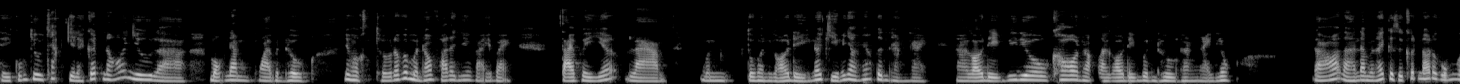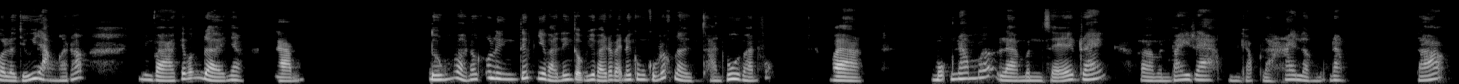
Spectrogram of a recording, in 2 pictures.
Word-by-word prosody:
thì 170 -2 -1
cũng 205 +4 -4
chưa 235 0 +3
chắc 270 - -5
gì 195 - +2
là 170 - -1
kết 255 0 +1
nối 260 +7 -2
như 230 -6 +4
là 160 -5 -2 0.2
1 180 -1 +1
năm 195 -2 +1
ngoài 175 -2 0
bình 175 -3 -6
thường." 170 -2 +2 0.4
Nhưng 230 -3 +4
mà 200 - +2
thực - - -18
sự 175 0 -1
đối 215 - +2
với 280 - +3
mình, 215 -6 +3
nó 200 - +1
hổng 220 - 0
phải 185 - +1
là - - +1
như 200 +1 -4
vậy 170 -2 -7
bạn. 160 +2 -4 0.5
Tại 165 0 +5
vì 170 -2 +1
á 225 +9 0
là 155 -4 0 0.4
mình 175 -3 -3 0.3
tụi 180 0 +1
mình 170 -2 -1
gọi 160 +2 +1
điện 160 -1 0
nói 220 - +4
chuyện 180 -5 +1
với 210 - 0
nhau, 220 -3 +3
nhắn 235 - -1
tin 220 -4 +2
hằng 170 -4 -6
ngày, 155 -2 -8 0.3
à, 165 -1 -4
gọi 165 +1 +4
điện 160 -2 +1
video 200 -2 +3
call 210 -2 +4
hoặc 175 -1 -4
là 160 - -1
gọi 160 +1 +1
điện 165 0 -2
bình 175 -2 -1
thường 170 -1 +2
hằng 165 0 -5
ngày 155 -1 -6
luôn. 190 -1 0 0.8
Đó, 195 +7 +2
là 190 - +2
thành 175 - 0
ra 195 - +3
mình 185 -1 -1
thấy 230 - +3
cái 250 - +1
sự 195 - +1
kết 275 0 -2
nối 260 - +3
nó 270 - +2
cũng 230 0 -1
gọi 200 -3 +2
là 175 - +1
dữ 190 +3 +1
dằn 215 -9 +2
rồi 180 - -3
đó. 280 +8 -3 0.5
Nhưng 225 -3 -2
và 175 -2 +4
cái 255 - +3
vấn 290 +2 -2
đề 180 -8 +5
nha 205 -1 -1 0.3
là 165 -1 +3 1.4
đúng 220 +2 +4
rồi, 270 -7 +2
nó 230 +4 +1
cứ 300 - +2
liên 245 -4 +4
tiếp 290 +3 +2
như 260 -2 +4
vậy, 180 -3 +1
liên 220 +4 +2
tục 255 - +3
như 215 +3 +3
vậy 175 -1 +4
đó 205 - +1
bạn, 200 - 0
nó 220 - +4
cung 225 -1 0
cũng 200 -2 -2
rất 295 0 -2
là 205 -7 +2
thà 175 - -5
vui 245 +1 +6
và 195 - -1
hạnh 170 - -3
phúc. - - -15 0.6
Và, 185 -4 +6 0.7
1 210 +2 -1
năm 270 +3 +2
á 320 - 0
là 180 -3 +1
mình 175 0 -2
sẽ 170 +7 +1
ráng, 240 +6 +1 0.3
à, 180 -2 -2
mình 165 -1 -4
bay 205 +5 0
ra, 205 -2 -1
mình 175 -2 -7
gặp 170 +1 -8
là 165 - -6
2 220 +8 -2
lần 175 -5 -3
1 175 - -14
năm, 200 -1 -3 0.7
đó. 210 +7 +1
195 Hz, 265 wpm, -23 LUFS, 170-225 Hz, 1.4 s, vui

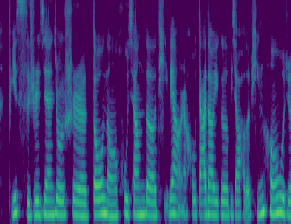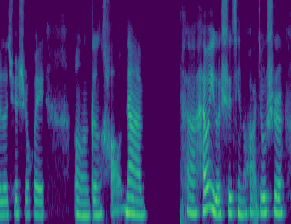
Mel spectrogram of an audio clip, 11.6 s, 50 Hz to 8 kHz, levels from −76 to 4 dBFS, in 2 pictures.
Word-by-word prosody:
彼 195 +2 -1
此 210 -5 -2
之 180 +1 0
间 185 -1 +1
就 185 -2 +1
是 175 -3 0
都 195 +1 +3
能 170 -4 +2
互 195 +3 -4
相 185 0 0
地 180 -2 +1
体 175 +1 -8
谅， 200 -1 0
然 - - -8
后 190 - -7
达 180 -1 -1
到 185 0 +1
一 180 - -1
个 175 0 -2
比 180 - -8
较 180 -1 -3
好 175 - -9
的 - - -3
平 195 +2 0
衡， 205 -2 +1
我 210 -2 +4
觉 180 -2 -3
得 180 +1 -1
确 195 +1 -4
实 190 -1 -3
会， 185 -2 -2 0.6
嗯， 170 -3 0
更 185 0 -1
好。 195 - -6
那 200 -4 +5 0.8
哈 210 -4 0
还 205 - +3
有 260 +3 +7
一 275 - +5
个 190 -4 +5
事 205 +2 +1
情 205 -1 -1
的 180 - -4
话 205 +1 -4
就 205 -1 +2
是， 210 -1 +2
190 Hz, 235 characters per minute, -23 LUFS, 180-200 Hz, 0.8 s, 有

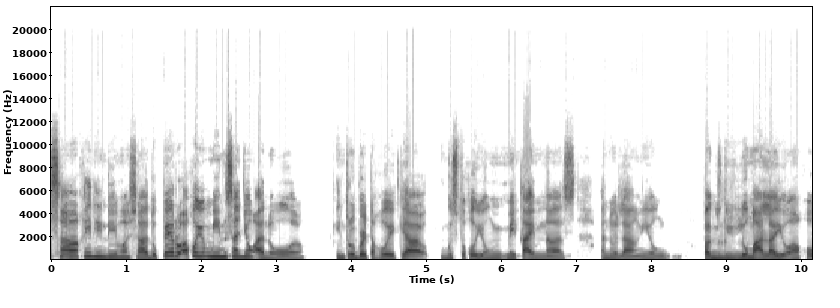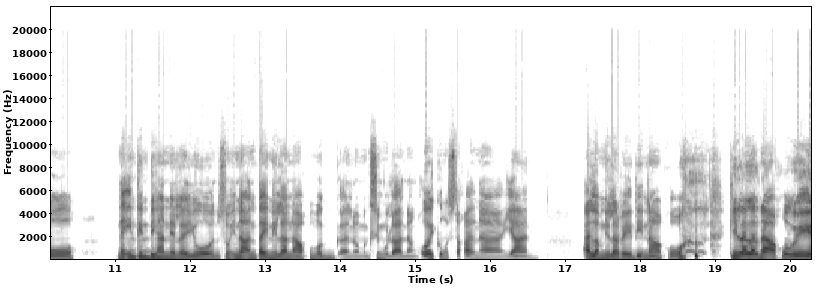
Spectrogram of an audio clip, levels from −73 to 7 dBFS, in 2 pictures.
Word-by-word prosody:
Sa 285 -2 +5
akin 310 0 0
hindi 265 -3 0
masyado, 235 -3 0
pero 320 +4 +5
ako 280 +6 +4
yung 315 -1 +1
minsan 300 -1 +4
yung 280 0 0
ano, 210 0 0 0.6
introvert 235 -1 +1
ako, 230 +4 -1
eh, 230 -2 +2
kaya 205 -2 +4 0.2
gusto 215 +2 -3
ko 215 0 -1
yung 210 +1 -5
may 220 +1 -1
time 195 +1 +2
na 195 0 -1
s 185 - -2 0.4
ano 200 0 -6
lang 170 -2 -1
yung 190 -1 -8 0.5
'pag 220 -2 +3 0.3
lumalayo 215 -1 +3
ako 210 -2 -2 0.6
naiintindihan 245 -3 +1
nila 200 -3 -1
yun. 185 -2 -2
So, 220 - -5
inaantay 220 -2 +1
nila 205 -1 -1
na 185 -2 -1
ako - - -40
mag 185 -2 -6 0.2
ano, 180 -1 -9
magsimula 170 -2 -3
ng, 165 +1 -13
"Uy, 250 +2 0
kumusta 230 -2 -6
ka 215 0 -2
na," 205 -2 -6
'yan 180 -1 -3 0.7
alam 205 0 +3
nila 210 +1 0
ready 185 +1 -2
na 190 -1 -2
ako. 195 +4 -4 0.6
Kilala 280 -1 +5
na 250 -3 +6
ako, 250 0 -1
eh, 205 +2 +7
215 Hz, 155 wpm, -19 LUFS, 195-240 Hz, 0.7 s, eh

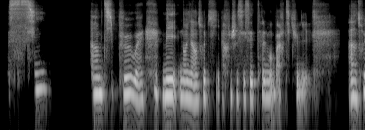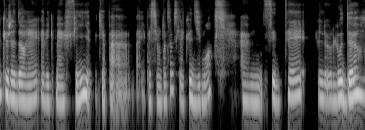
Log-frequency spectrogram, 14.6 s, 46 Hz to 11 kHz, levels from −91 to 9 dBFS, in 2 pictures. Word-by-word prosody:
si, 260 +1 0 0.9
un 215 +1 +5
petit 215 +2 +4
peu, 215 -1 +2
ouais. 170 -5 +1 0.4
Mais, 195 0 +7
non, 185 -1 +1
il 180 - +3
y - - +3
a 160 - +1
un 160 - -1
truc 180 +3 -2
qui 180 +2 -8
oh - - -9
je 195 -1 +3
sais, 180 -1 -4
c'est 170 0 0
tellement 180 +1 -2
particulier. 220 - -5 0.8
Un 180 0 +4
truc 210 +5 0
que 205 - +5
j'adorais 165 0 +1
avec 160 -2 -5
ma 150 -3 -1
fille 180 +6 +2
qui - - -5
a - - -4
pas, - - -4 0.2
bah, - - -12
il - - -18
y - - -13
a - - -23
pas 160 - -7
si 155 - -4
longtemps 155 +1 -5
que - - -14
ça 250 - -3
parce 250 - -6
qu'elle 165 - -7
a 150 - -9
que 185 - 0
10 150 -2 -2
mois, 160 +10 -4 0.6
hem, 155 -2 -4
c'était 185 +4 -2 0.3
l'o 165 -2 -1
l'odeur, 180 +4 +6
180 Hz, 195 wpm, -24 LUFS, 160-195 Hz, 0.9 s, Mais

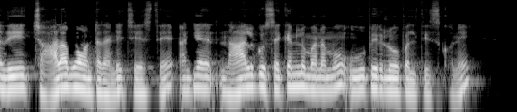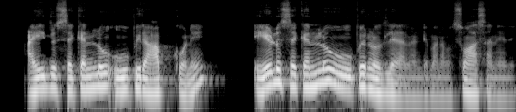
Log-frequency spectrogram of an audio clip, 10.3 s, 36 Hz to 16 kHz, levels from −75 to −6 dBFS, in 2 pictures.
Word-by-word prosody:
అది 125 +1 +4 0.2
చాలా 110 +9 +4
బావుంటదండి 110 -5 +3
చేస్తే. 100 +1 -3 0.2
అంటే 120 +4 0 0.3
4 130 +6 +3
సెకన్లు 145 +3 +2
మనము 120 +3 +1 0.2
ఊపిరి 125 0 +1
లోపల 110 -2 +1
తీసుకొని 90 - -7 0.9
5 130 +1 0
సెకన్లు 125 +4 +1 0.2
ఊపిరి 120 -2 0
ఆపుకొని 105 - -4 0.6
7 160 +7 +4
సెకండ్లు 145 +5 +2 0.2
ఊపిరిని 125 -1 +1
వదిలేయాలండి 80 -5 -6
మనము 80 0 -14
శ్వాస 95 -3 -3
అనేది. 75 0 -15
115 Hz, 130 wpm, -20 LUFS, 100-130 Hz, 0.9 s, అది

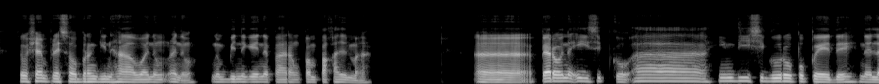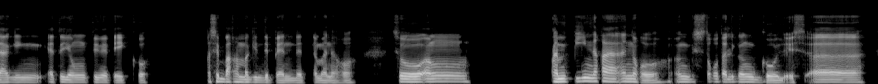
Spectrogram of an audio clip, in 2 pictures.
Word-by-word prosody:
so, 135 -2 -1
siyempre 135 -3 +2
sobrang 130 0 +1
ginhawa 115 -2 +1
nung 115 -1 -3
ano, 105 -4 -4
nung 120 -1 -5
binigay 120 -1 -1
na 120 - -2
parang 110 -1 -3
pampa-kalma, 110 -3 -4 1.0
ah, 110 -1 +3
pero 145 +1 +6
naisip 150 -1 -2
ko, 120 +1 -5
ah, 150 -2 0
hindi 155 +1 -2
siguro 150 -1 +2
pupwede 120 -4 +1
na 115 -3 -1
laging 105 -1 -1
ito - - -6
yung 105 -1 0
tine-take 100 -4 -2
ko 95 0 -7 0.5
kasi, 140 - -2
baka 125 -1 0
maging 110 -2 0
dependent 95 -3 -2
naman 95 -2 -1
ako 90 +2 -6 0.3
so, 135 - 0 0.2
ang 135 0 +1 0.9
ang 130 +1 +6
pinaka-ano 140 -2 +3
ko 95 -1 +2 0.2
ang 120 - -1
gusto - - -7
ko - - -2
talagang 120 -1 +1
goal 95 -2 +1
is, - - -4
ah, 110 -1 +2
120 Hz, 145 wpm, -21 LUFS, 110-135 Hz, 1.0 s, pero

